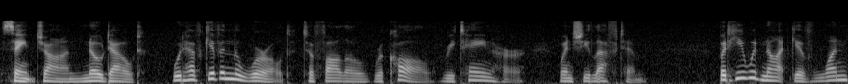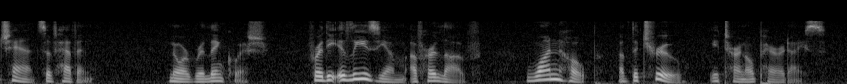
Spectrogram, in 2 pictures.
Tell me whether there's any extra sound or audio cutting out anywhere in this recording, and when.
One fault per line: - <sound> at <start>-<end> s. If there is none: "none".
none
